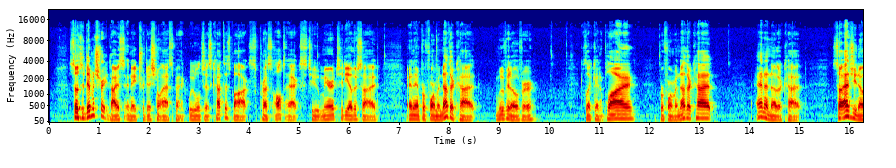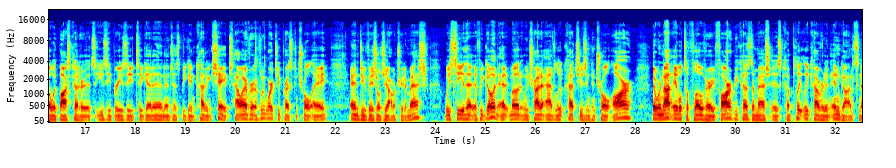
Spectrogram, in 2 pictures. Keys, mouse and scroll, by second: 3.6 click, 4.3 alt+x, 5.2-7.6 drag, 7.6 g, 8.2 click, 11.5-15.8 drag, 20.4 ctrl+a, 21.5-23.5 drag, 23.5 Tab, 24.2 ctrl+r, 26.3-28.7 scroll up 2.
